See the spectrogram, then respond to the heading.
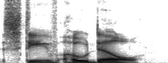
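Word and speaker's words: Steve Hodel: but we should get our guest on the line here, Steve Hodell. That's how we say his name, correct? – And yes, I believe so.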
